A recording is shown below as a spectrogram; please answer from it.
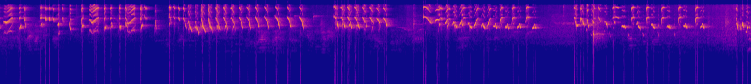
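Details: White-rumped shama singing hard, its song full of learned material, used to provoke other shamas into replying: long bursts of fast, evenly repeated high notes broken by brief pauses, with clicks between bursts.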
